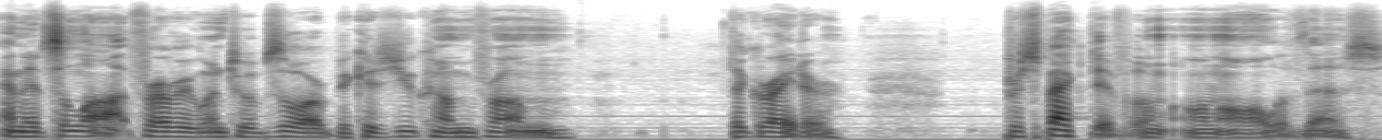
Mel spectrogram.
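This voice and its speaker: A man speaks at a medium pitch and a moderate pace, with vocal fry. His pitch varies in an ordinary way, and he takes long, frequent pauses. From United States. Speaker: moderator, digital transformation executive. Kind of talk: on-stage interview. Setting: stage with audience.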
